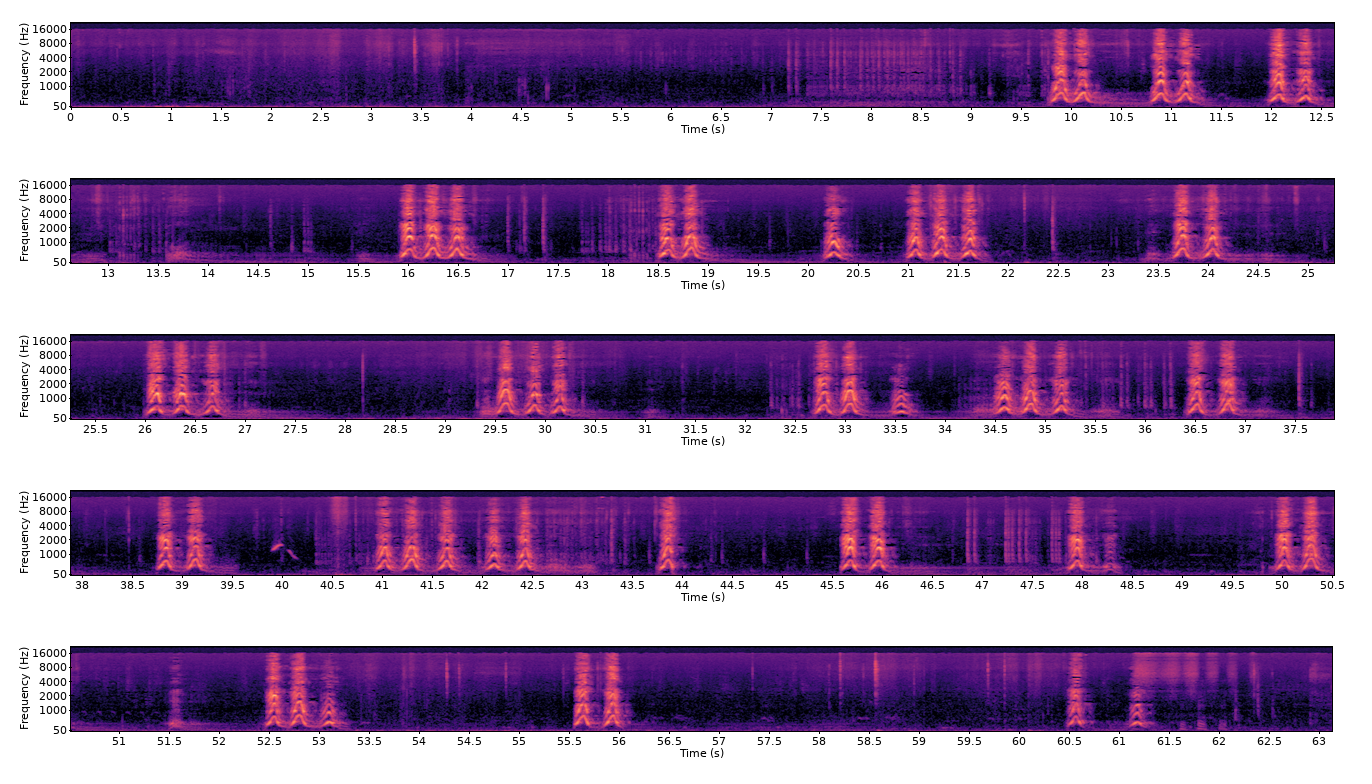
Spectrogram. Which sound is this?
Barking dog-close
Clean stereo recording of a dog barking (close).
